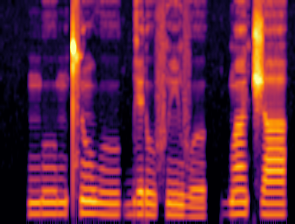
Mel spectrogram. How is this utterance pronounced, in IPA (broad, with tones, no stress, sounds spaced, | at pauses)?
m uː˨ m t͡s ũ˦ w uː˨ ɡ͡b ɪ˦ ɾ u˨ f ĩ˦ v ʊ˨ | b ã˦ t͡ʃ a˦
